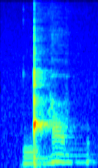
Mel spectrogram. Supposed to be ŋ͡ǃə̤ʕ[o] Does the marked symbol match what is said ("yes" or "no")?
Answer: no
